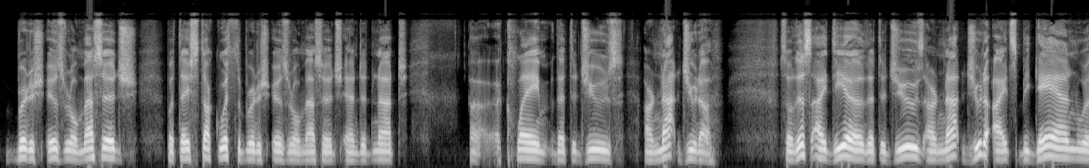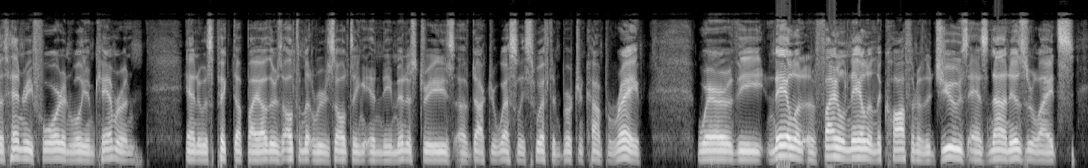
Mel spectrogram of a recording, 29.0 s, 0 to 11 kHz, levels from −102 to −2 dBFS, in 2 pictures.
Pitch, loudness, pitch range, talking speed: 120 Hz, -19 LUFS, 110-130 Hz, 145 wpm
